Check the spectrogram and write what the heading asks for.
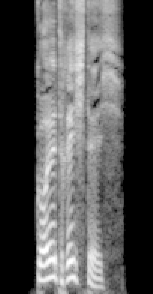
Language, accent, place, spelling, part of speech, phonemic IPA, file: German, Germany, Berlin, goldrichtig, adjective, /ˈɡɔltˈʁɪçtɪç/, De-goldrichtig.ogg
- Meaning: spot-on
